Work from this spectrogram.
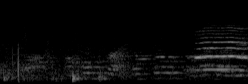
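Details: American Shorthair cat answering its owner, who calls to it through a wall; a woman's voice calls first, then the cat gives a clear, drawn-out harmonic meow near the end.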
